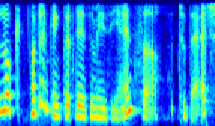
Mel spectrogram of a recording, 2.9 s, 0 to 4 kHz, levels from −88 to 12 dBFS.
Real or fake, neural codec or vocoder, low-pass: fake; codec, 24 kHz, 0.9 kbps, WavTokenizer, medium speech release version 1; 3.6 kHz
